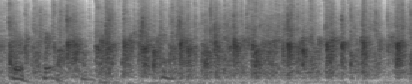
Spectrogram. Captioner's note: applause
